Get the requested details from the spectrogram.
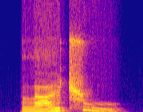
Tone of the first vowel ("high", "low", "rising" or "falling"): rising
